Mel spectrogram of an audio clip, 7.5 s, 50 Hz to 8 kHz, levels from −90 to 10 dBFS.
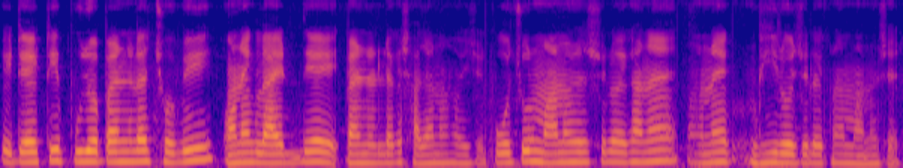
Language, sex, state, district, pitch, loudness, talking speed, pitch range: Bengali, male, West Bengal, Malda, 170 Hz, -25 LUFS, 185 wpm, 160-180 Hz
